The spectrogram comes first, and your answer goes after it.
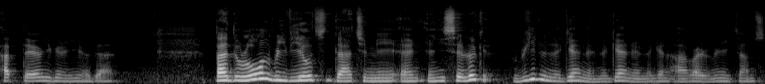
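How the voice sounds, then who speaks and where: The speaker has a French accent and talks at a fairly quick pace. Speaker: pastor. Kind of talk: sermon. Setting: church.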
